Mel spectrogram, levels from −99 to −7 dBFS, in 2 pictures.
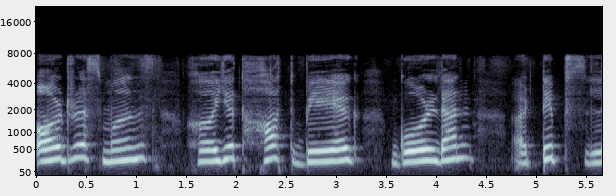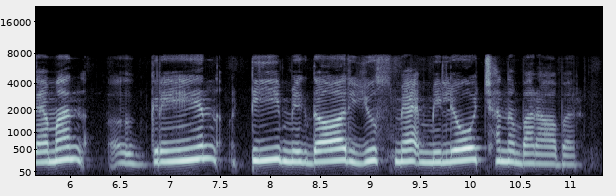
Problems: none marked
